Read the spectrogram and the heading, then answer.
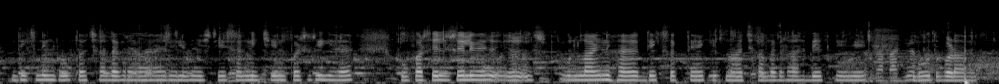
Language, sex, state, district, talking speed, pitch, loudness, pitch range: Maithili, female, Bihar, Supaul, 180 wpm, 195 Hz, -28 LUFS, 195-200 Hz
